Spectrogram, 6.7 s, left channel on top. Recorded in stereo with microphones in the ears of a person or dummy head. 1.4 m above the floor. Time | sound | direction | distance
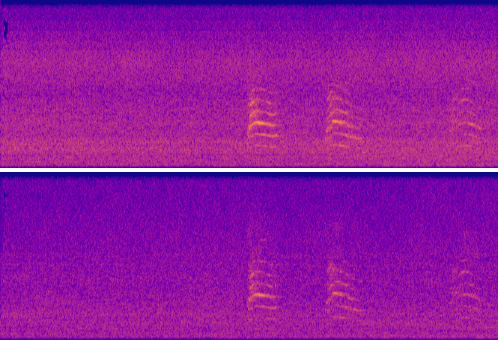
3.3 | a cat meowing | 20° left (ahead or behind) | 1.4 m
